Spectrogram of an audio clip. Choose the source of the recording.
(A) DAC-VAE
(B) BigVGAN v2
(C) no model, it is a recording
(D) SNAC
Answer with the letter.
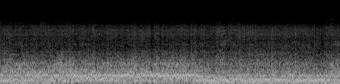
C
